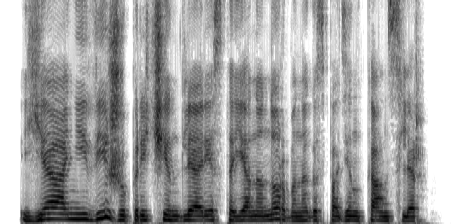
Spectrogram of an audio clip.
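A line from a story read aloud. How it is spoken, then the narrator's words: Cold reply, woman. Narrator (Russian): холодно отозвалась старший легионер столицы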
